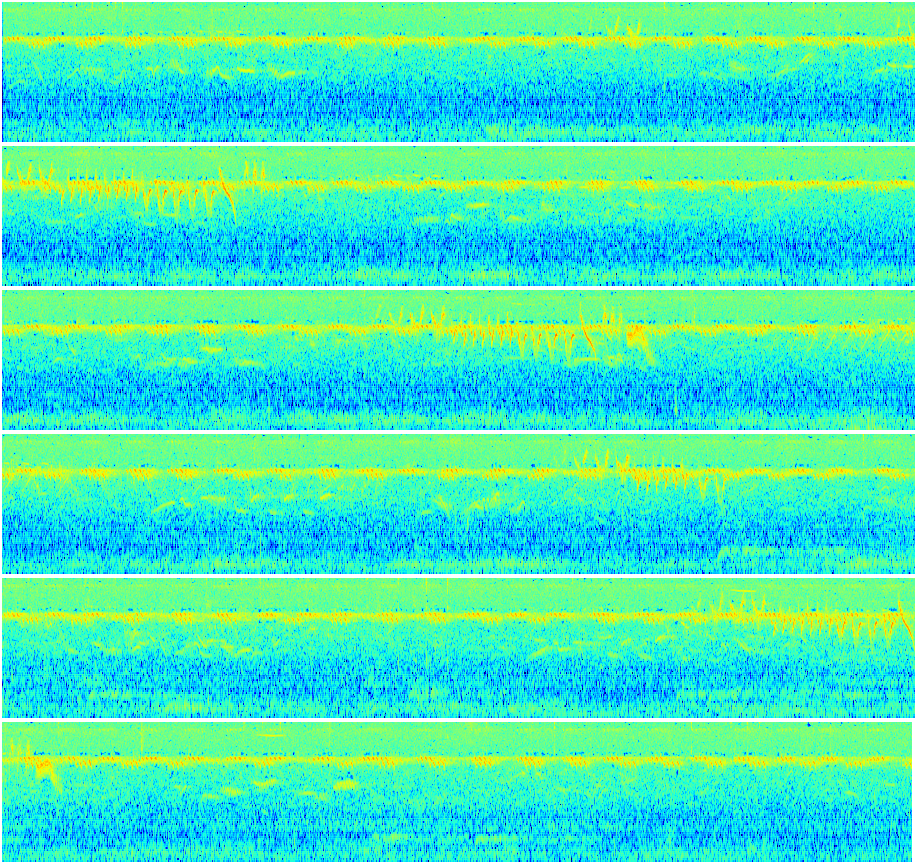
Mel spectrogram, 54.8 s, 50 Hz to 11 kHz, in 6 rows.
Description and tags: Sundown meadow
Place, date: Slovakia, 19.5.2015,19:32
wind, forest, birds, nature, field-recording, summer, meadow, ambience, wood, chill, insect, insects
